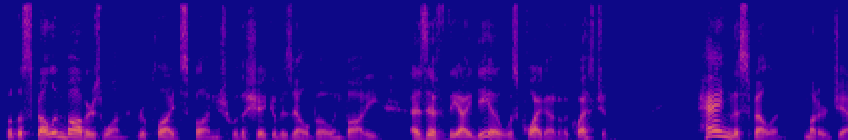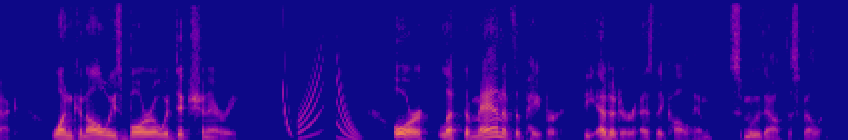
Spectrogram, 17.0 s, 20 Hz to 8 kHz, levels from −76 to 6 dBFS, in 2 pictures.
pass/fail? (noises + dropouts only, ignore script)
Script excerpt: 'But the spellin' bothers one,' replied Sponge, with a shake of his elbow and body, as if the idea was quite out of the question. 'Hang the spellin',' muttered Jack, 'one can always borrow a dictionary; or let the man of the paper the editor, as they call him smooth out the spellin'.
fail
